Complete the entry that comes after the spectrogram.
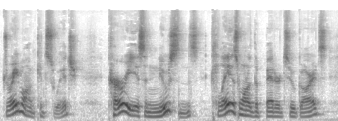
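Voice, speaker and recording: A man co-hosts a sports podcast, working through his analysis in a halting, restarting way with small laughs. His voice sits mid-range, unremarkable in pitch. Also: big pitch swings, husky. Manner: halting, restarts words, chuckles. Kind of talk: casual sports analysis chat.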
